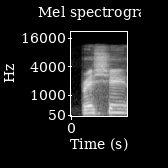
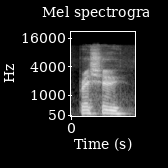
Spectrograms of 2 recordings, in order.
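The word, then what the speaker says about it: Briseadh: Brishu an inniog. Brishu. Brishu an inniog. The window was broken. It's the past tense, the u ending, pronounced u.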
